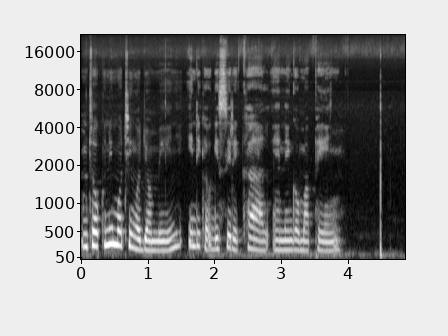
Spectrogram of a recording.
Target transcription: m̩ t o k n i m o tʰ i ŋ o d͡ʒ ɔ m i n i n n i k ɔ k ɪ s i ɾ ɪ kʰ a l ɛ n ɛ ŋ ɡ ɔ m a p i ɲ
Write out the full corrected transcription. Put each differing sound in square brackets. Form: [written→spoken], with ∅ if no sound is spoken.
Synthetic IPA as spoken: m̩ t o k n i m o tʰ i ŋ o d͡ʒ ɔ m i [n→ɲ] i n [n→d] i k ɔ [k→ɡ] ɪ s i ɾ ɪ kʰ a l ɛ n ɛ ŋ ɡ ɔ m a p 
